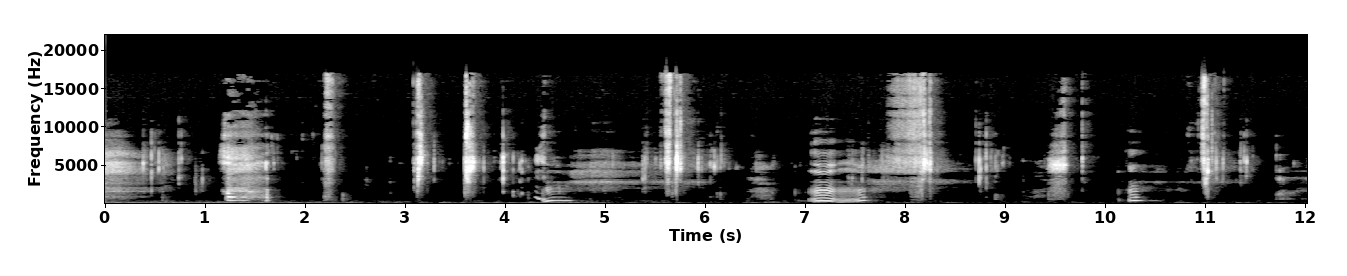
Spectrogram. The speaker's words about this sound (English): Let me lick my fingers.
